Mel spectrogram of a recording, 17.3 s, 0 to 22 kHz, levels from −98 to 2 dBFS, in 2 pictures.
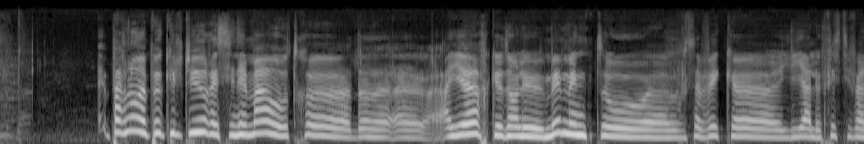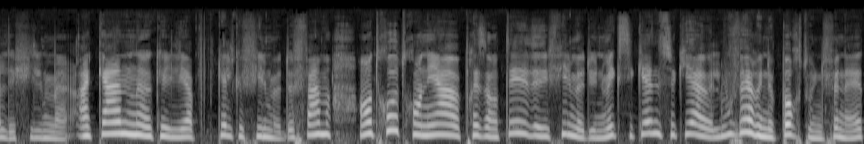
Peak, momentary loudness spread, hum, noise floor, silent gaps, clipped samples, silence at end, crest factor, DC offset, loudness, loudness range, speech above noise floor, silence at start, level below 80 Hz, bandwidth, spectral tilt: -10 dBFS; 11 LU; none; -62 dBFS; none; under 0.1%; 0 s; 16 dB; under 0.1%; -25 LUFS; 5 LU; 37 dB; 0 s; -52 dBFS; 15.5 kHz; -5.5 dB/octave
